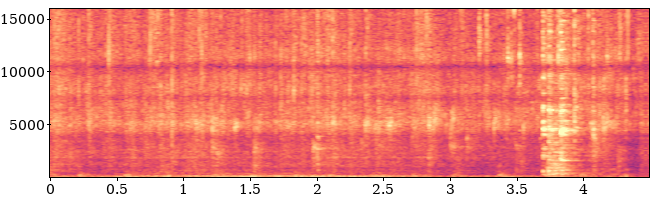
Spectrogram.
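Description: Slit green chilies hit hot oil for a Marathi tempering, giving a steady, close crackling sizzle with a brief louder spatter near the end and no talking.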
